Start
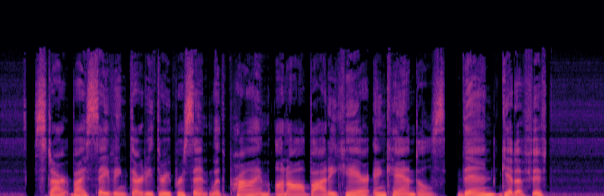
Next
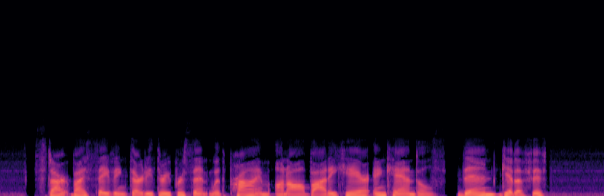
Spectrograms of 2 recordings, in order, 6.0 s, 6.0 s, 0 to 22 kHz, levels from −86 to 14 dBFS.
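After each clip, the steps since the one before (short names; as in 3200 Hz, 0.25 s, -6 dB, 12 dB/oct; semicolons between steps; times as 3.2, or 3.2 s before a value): steep low-pass 4100 Hz 48 dB/oct; gain +2.5 dB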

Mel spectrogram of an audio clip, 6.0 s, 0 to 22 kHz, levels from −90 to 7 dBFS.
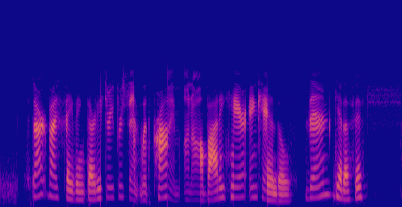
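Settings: stepped band-pass 2 Hz 510–4700 Hz; gain -8 dB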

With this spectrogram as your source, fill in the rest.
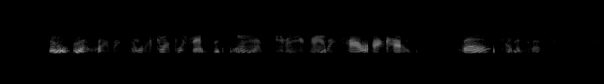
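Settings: soft clip -28.5 dBFS, distortion -10 dB; brick-wall FIR band-pass 1700–3800 Hz; gain +2 dB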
